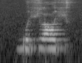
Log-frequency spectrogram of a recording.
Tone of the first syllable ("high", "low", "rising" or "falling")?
low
